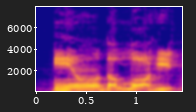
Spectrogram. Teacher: ain we read from the middle of the throat.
